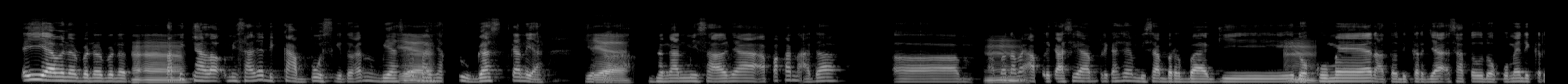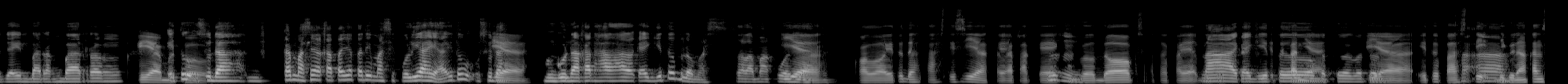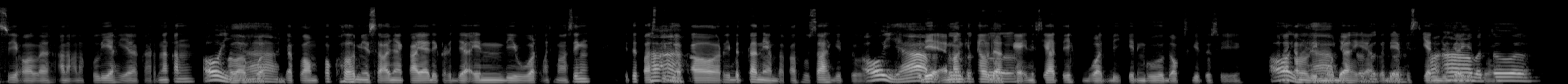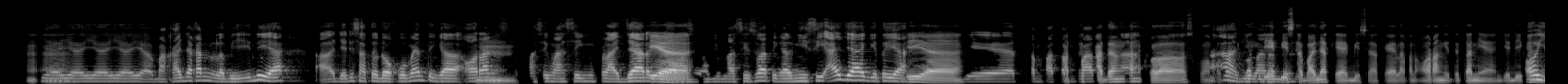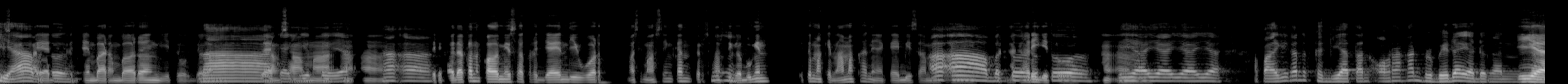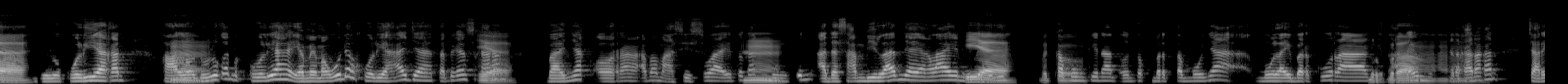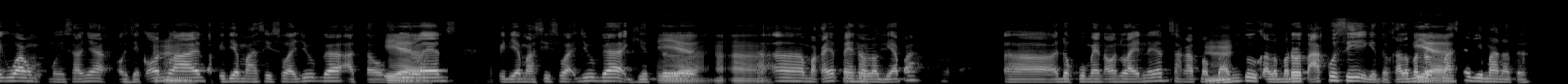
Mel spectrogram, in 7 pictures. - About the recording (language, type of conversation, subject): Indonesian, unstructured, Bagaimana teknologi dapat membuat belajar menjadi pengalaman yang menyenangkan?
- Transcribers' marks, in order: other background noise; in English: "freelance"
